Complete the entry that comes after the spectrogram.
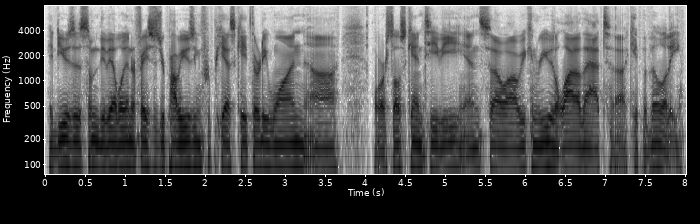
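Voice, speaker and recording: A man with a deep voice walks through a piece of hobby radio software. He speaks casually and haltingly, explaining each piece as a presenter would. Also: little pitch movement. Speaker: amateur radio operator presenting his logging software. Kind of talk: casual software demo walkthrough.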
